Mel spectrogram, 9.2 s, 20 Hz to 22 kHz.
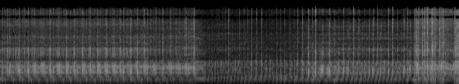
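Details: Homelite Super XL-923 82cc chainsaw, first test fire: it tuned up easily but is a little rich on the low speed; very loud, barking at a crisp high rev, dropping to a steady idle and picking up snappily; runs well.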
